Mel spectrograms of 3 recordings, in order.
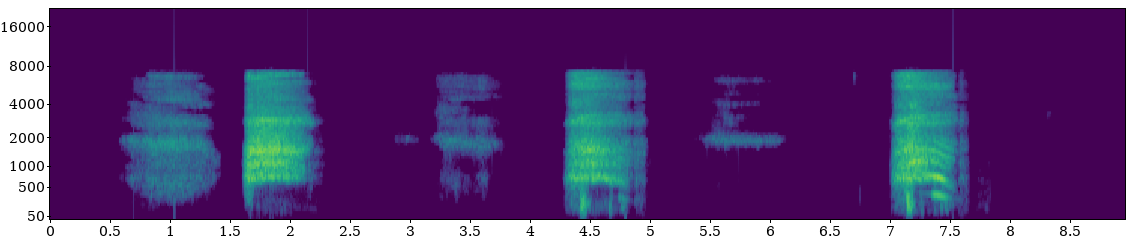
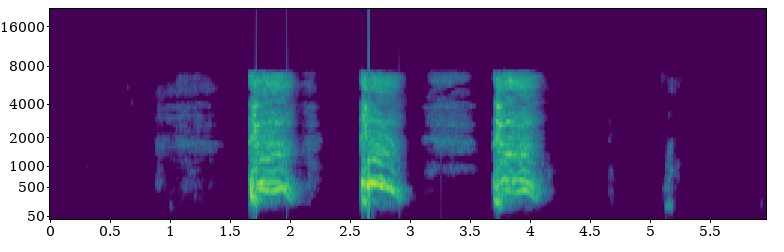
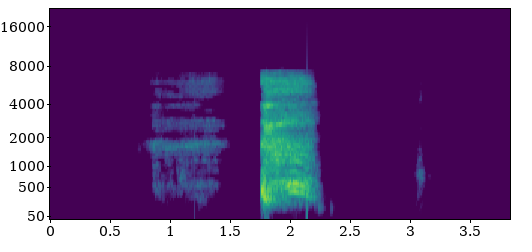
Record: {"exhalation_length": "9.0 s", "exhalation_amplitude": 30108, "exhalation_signal_mean_std_ratio": 0.33, "three_cough_length": "6.0 s", "three_cough_amplitude": 30137, "three_cough_signal_mean_std_ratio": 0.34, "cough_length": "3.8 s", "cough_amplitude": 32432, "cough_signal_mean_std_ratio": 0.27, "survey_phase": "beta (2021-08-13 to 2022-03-07)", "age": "45-64", "gender": "Female", "wearing_mask": "No", "symptom_none": true, "smoker_status": "Never smoked", "respiratory_condition_asthma": false, "respiratory_condition_other": false, "recruitment_source": "REACT", "submission_delay": "2 days", "covid_test_result": "Negative", "covid_test_method": "RT-qPCR"}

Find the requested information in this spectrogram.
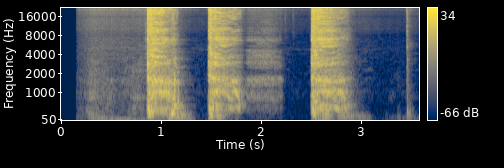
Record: {"three_cough_length": "3.6 s", "three_cough_amplitude": 32768, "three_cough_signal_mean_std_ratio": 0.46, "survey_phase": "beta (2021-08-13 to 2022-03-07)", "age": "45-64", "gender": "Male", "wearing_mask": "No", "symptom_cough_any": true, "symptom_fatigue": true, "symptom_fever_high_temperature": true, "symptom_headache": true, "symptom_onset": "2 days", "smoker_status": "Ex-smoker", "respiratory_condition_asthma": false, "respiratory_condition_other": false, "recruitment_source": "Test and Trace", "submission_delay": "1 day", "covid_test_result": "Positive", "covid_test_method": "RT-qPCR", "covid_ct_value": 26.3, "covid_ct_gene": "ORF1ab gene", "covid_ct_mean": 26.9, "covid_viral_load": "1500 copies/ml", "covid_viral_load_category": "Minimal viral load (< 10K copies/ml)"}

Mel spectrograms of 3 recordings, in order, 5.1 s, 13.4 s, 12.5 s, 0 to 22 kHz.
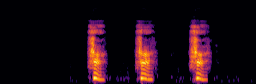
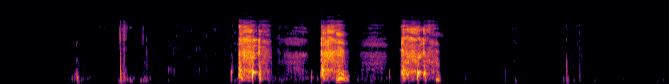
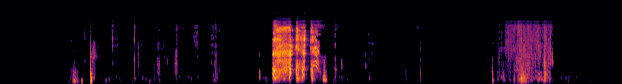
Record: {"exhalation_length": "5.1 s", "exhalation_amplitude": 30961, "exhalation_signal_mean_std_ratio": 0.32, "three_cough_length": "13.4 s", "three_cough_amplitude": 32767, "three_cough_signal_mean_std_ratio": 0.29, "cough_length": "12.5 s", "cough_amplitude": 30789, "cough_signal_mean_std_ratio": 0.23, "survey_phase": "beta (2021-08-13 to 2022-03-07)", "age": "45-64", "gender": "Female", "wearing_mask": "No", "symptom_cough_any": true, "symptom_sore_throat": true, "symptom_change_to_sense_of_smell_or_taste": true, "symptom_onset": "9 days", "smoker_status": "Ex-smoker", "respiratory_condition_asthma": false, "respiratory_condition_other": false, "recruitment_source": "Test and Trace", "submission_delay": "1 day", "covid_test_result": "Positive", "covid_test_method": "RT-qPCR", "covid_ct_value": 32.9, "covid_ct_gene": "N gene", "covid_ct_mean": 34.4, "covid_viral_load": "5.1 copies/ml", "covid_viral_load_category": "Minimal viral load (< 10K copies/ml)"}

